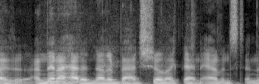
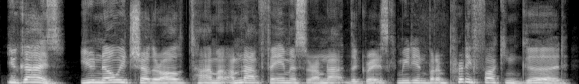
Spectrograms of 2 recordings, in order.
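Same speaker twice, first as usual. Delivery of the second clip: 1 retold angry rant; 7 semitones higher than usual. Scolding talkative audience.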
